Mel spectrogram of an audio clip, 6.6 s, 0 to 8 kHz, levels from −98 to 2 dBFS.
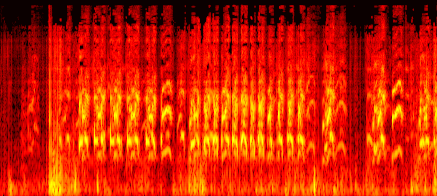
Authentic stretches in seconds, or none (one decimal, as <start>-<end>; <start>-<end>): none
